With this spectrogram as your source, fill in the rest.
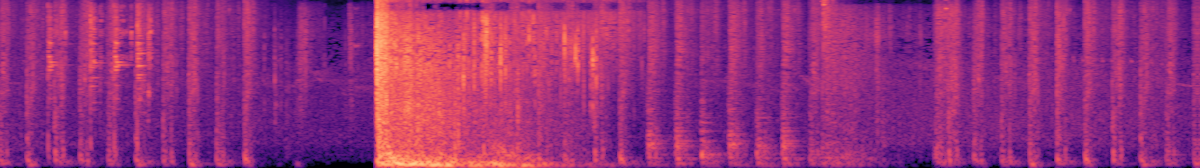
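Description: Grenade blast in Call of Duty Mobile, one heavy booming explosion that cuts into a steady run of rapid gunfire or footsteps and decays over about two seconds.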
